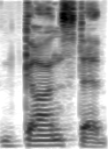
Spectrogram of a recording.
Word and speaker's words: Gonstead: So, me knowing only that, yeah, you practice the Gonstead method. Yeah. Am I pronouncing that right?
